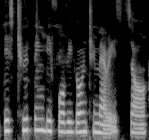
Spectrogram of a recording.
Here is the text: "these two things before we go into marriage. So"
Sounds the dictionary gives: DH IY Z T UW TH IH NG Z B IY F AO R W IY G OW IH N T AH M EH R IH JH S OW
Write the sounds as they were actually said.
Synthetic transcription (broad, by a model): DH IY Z T UW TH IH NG B IY F AO R W IY G OW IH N T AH M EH R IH Z S OW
